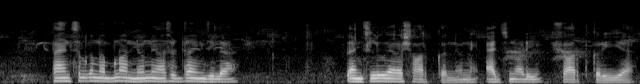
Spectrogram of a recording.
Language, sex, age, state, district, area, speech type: Dogri, male, 18-30, Jammu and Kashmir, Kathua, rural, spontaneous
